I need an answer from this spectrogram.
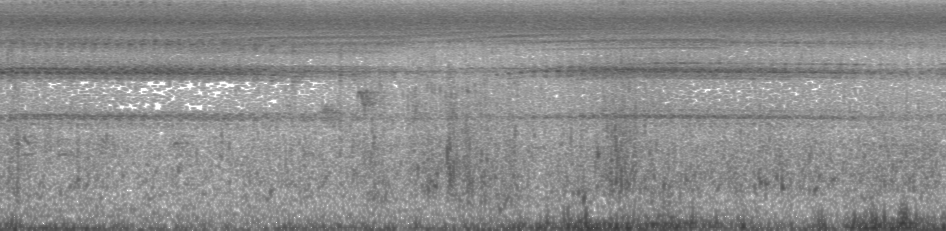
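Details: Cicadas singing in midsummer, in July, beside a very shallow, gently flowing clear stream: a steady, unbroken high shrill drone in two layered bands that holds for the whole stretch, over soft water babble and faint low splashes.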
